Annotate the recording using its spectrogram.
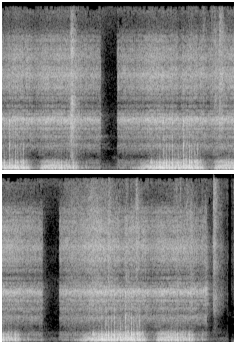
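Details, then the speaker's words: Sample pleural friction rub audio: coarse, creaking, grating sounds on both inspiration and expiration, heard over the lateral or basal lung, from inflamed pleural surfaces. "it can be heard on both expiratory and inspiratory on the lateral or basal"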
